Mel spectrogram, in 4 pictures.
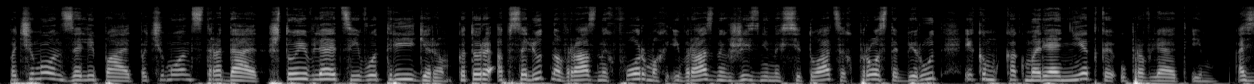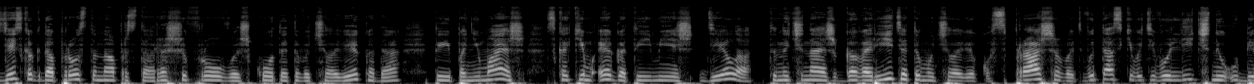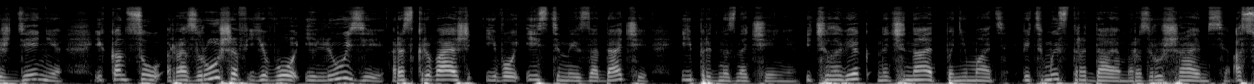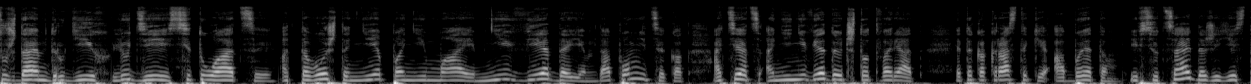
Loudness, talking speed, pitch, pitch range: -27 LUFS, 125 wpm, 195 Hz, 180-215 Hz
